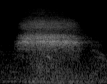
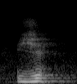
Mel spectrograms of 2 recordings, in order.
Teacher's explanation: The first sound there is the sound sh, sh, while the other is the sound j, j. The first sound is voiceless, while the other sound is voiced. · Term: palato-alveolar consonants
